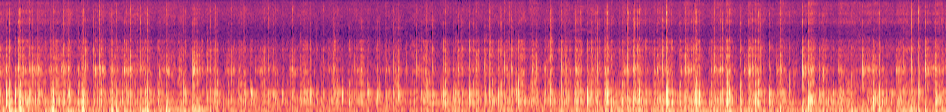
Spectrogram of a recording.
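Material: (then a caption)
Wood. A small carved wooden box with a metal latch is tapped and scratched by fingertips and short nails across its carved wooden surface. A dense, continuous run of soft, dry taps and scratchy clicks with a warm woody tone continues throughout at a low level.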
